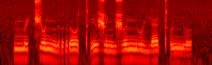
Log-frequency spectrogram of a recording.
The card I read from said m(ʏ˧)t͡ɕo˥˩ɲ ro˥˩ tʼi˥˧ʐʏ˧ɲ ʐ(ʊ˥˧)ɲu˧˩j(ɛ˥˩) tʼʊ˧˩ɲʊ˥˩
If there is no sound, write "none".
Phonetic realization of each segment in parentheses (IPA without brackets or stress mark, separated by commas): ʏ˦˥, ʊ˥˧, ɛ˥˩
